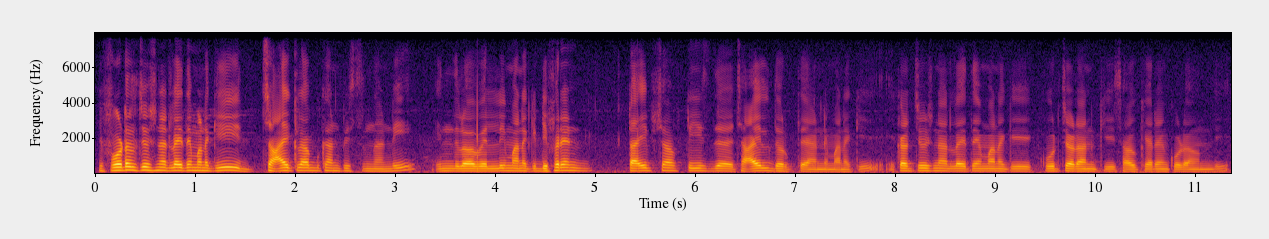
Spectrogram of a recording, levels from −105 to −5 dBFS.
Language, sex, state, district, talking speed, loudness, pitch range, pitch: Telugu, male, Telangana, Nalgonda, 150 wpm, -25 LUFS, 125-155 Hz, 135 Hz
